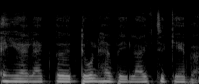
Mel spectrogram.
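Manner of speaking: normal talking voice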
